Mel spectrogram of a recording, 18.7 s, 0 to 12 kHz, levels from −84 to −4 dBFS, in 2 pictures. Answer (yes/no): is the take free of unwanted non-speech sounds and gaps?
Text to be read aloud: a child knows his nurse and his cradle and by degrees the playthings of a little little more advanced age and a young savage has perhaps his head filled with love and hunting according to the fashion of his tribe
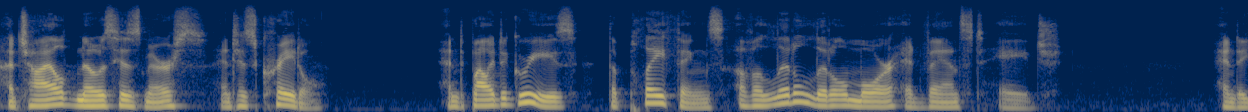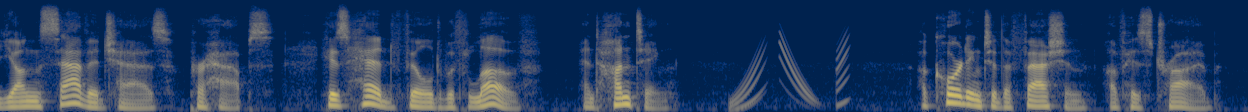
no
